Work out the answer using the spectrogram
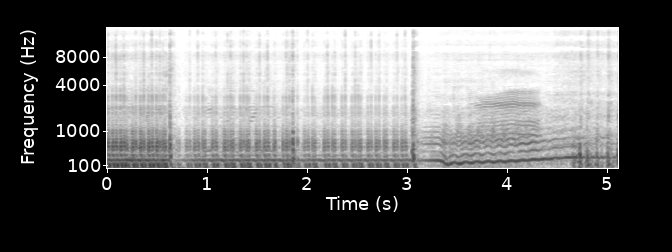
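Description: A red Toyota Celica's engine held at high revs, stuttering rapidly and evenly, during a burnout to warm the tyres for a drag launch. A little over three seconds in, the revs drop sharply and then climb again in a wavering rise.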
